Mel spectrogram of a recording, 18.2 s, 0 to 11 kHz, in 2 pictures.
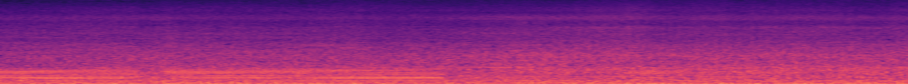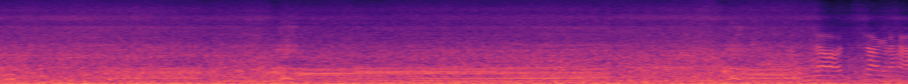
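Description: A 2020 Husqvarna 701 SM motorcycle accelerates hard in 4th gear for a wheelie attempt, the loud engine revving up in strong rising pulls, easing off and pulling again.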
